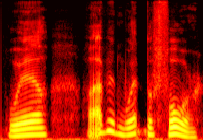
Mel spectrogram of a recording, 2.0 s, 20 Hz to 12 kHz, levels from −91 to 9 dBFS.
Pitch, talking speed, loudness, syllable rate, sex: 160 Hz, 145 wpm, -15 LUFS, 5.3 syllables/s, male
